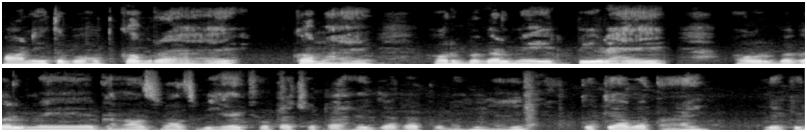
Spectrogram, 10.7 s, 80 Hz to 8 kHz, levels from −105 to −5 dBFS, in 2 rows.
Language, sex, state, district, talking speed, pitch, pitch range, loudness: Hindi, male, Chhattisgarh, Balrampur, 175 wpm, 145 Hz, 135-150 Hz, -20 LUFS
